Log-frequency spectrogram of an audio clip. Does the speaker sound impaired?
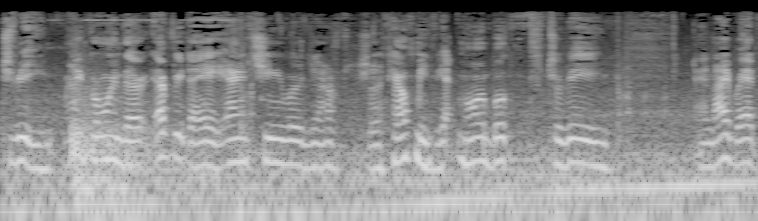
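Yes: profound deafness; genetic auditory nerve damage, born hearing or hard of hearing, profoundly deaf by age five; cochlear implants a couple years ago, bypass damaged nerve, formerly hearing aids, groups still hard; deaf voice, sounds different, sometimes taken for German accent, once reported as drunk slurring.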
